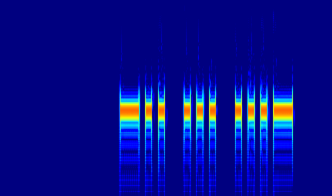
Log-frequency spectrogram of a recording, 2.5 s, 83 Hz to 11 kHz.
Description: Morse code, heard as a keyed tone, about 25 wpm, 700 Hz. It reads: DSV
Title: USA Call Sign Postfixes - 3 Letters 25wpm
